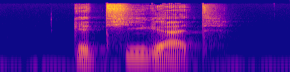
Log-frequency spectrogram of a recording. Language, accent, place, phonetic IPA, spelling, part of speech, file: German, Germany, Berlin, [ɡəˈtiːɡɐt], getigert, adjective / verb, De-getigert.ogg
- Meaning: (verb) past participle of tigern; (adjective) having a tiger pattern, striped irregularly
